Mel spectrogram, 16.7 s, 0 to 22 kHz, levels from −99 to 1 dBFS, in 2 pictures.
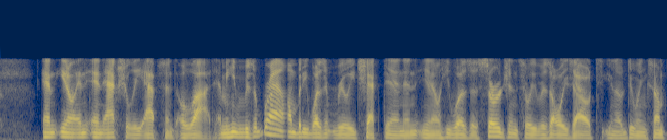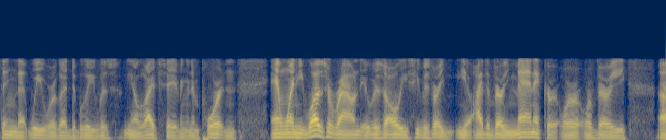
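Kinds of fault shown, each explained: Short stall from a late packet: at 3.0 s, after "lot I mean he", and at 3.53 s, before "but he wasn't really", a late packet emptied the jitter buffer. The last sound is held for 65 ms and 62 ms, then resumes with nothing lost.
Jitter buffer speed-up: from 9.04 to 9.36 s, between "something that we were" and "was you know", the receiver shed excess buffered audio by cutting short pitch-period pieces, roughly 50 ms in total. The speech runs at 113% speed, hurried but at unchanged pitch.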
